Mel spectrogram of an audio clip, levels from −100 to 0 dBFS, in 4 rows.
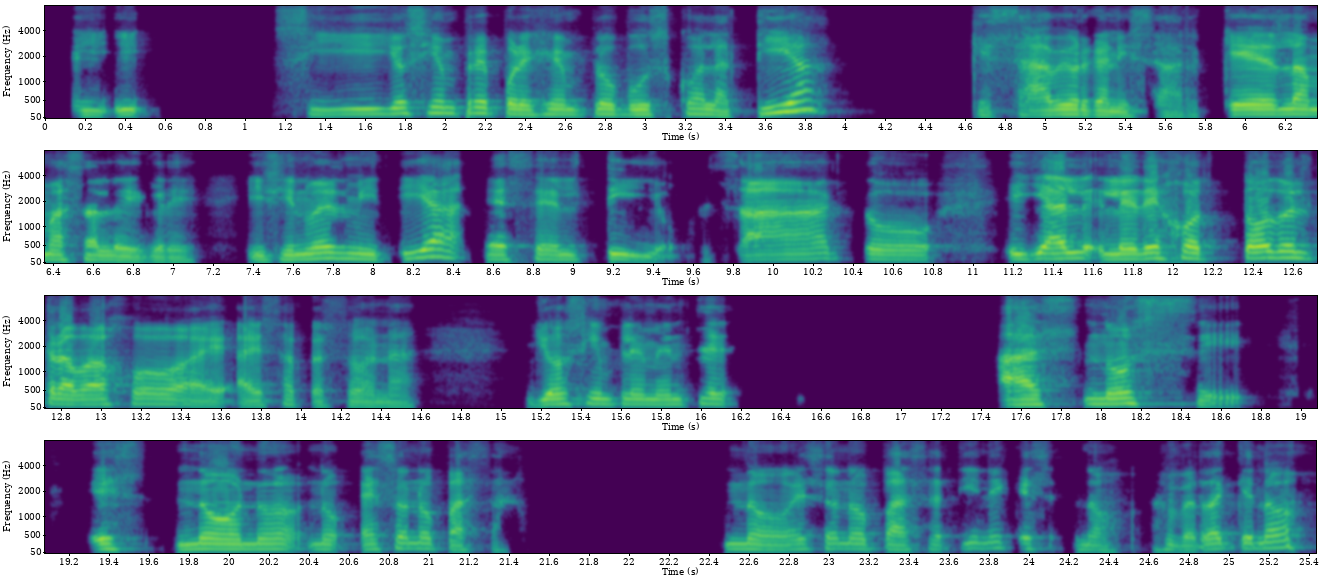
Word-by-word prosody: Y 115 -1 -6
y - - -8 0.6
sí, 130 +2 -4
yo 150 +1 +3
siempre, 155 0 0
por 135 -4 +2
ejemplo, 125 +1 0
busco 125 +2 -2
a 135 - +1
la 110 -4 -1
tía 205 - +2 0.7
que - - -9
sabe 125 +2 +2
organizar, 115 -5 -2
que 130 0 +6
es 125 - +3
la 130 0 +5
más 125 -1 0
alegre, 100 -4 -2 0.2
y 110 - -4
si 120 +3 -2
no 135 - +2
es 150 0 +5
mi 135 -3 0
tía, 185 +7 +1
es 120 +1 -2
el 120 -2 -2
tío, 120 -6 -3
exacto, 130 -1 0 0.3
y 130 - 0
ya 145 -1 +8
le 155 0 +4
le 135 +1 +6
dejo 150 0 +5
todo 155 +2 +5
el 160 -3 +2
trabajo 130 0 +2
a 110 - 0
a 105 - -2
esa 120 +3 -9
persona, 95 -3 -8 0.5
yo 135 +4 +1
simplemente 130 0 -4 1.3
Has 125 +1 +3
no 135 +2 +3
sé. 140 -4 -9 0.5
Es 135 +1 -2
no, 130 +1 +3
no, 135 +1 -2
no, 130 -1 -7
eso 130 +4 -3
no 140 -1 -4
pasa. - - -6 1.1
No, 125 -3 -2
eso 135 +2 -6
no 135 -1 -5
pasa, 120 -1 -3
tiene 150 +2 -8
que 140 - -5
s 140 - -20
no, 115 -5 -11 0.2
¿verdad 125 +4 -3
que 145 - -2
no? 165 +2 -2
130 Hz, 150 wpm, -22 LUFS, 120-140 Hz, 1.3 s, ya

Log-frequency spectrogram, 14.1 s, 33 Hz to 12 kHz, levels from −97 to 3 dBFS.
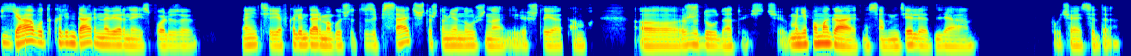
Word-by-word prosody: Я, 140 +5 +6
вот, 145 -4 -2
календарь, 135 0 +3
наверное, 110 -4 +1
использую. 105 +1 -5 0.6
Знаете, 110 -1 -3
я 100 - +1
в 100 - -18
календарь 115 -1 +3
могу 105 0 -1
что-то 105 +1 -11
записать, 110 +8 +1
что 120 - -2
что 120 -4 -7
мне 105 0 0
нужно 105 -1 -3
или - - -10
что 105 - -6
я 100 0 -2
там, 100 +3 -9 0.6
а, 100 0 0
жду, 110 -3 -2
да, 100 +1 -3
то 100 - -25
есть, - - -11
мне 115 +4 +1
помогает, 115 -8 +6
на 100 - -11
самом 95 -1 -4
деле, 105 0 0
для 95 -2 -5 1.1
Получается, 100 +1 -5
да. 125 +5 -10
105 Hz, 140 wpm, -26 LUFS, 100-115 Hz, 1.1 s, Я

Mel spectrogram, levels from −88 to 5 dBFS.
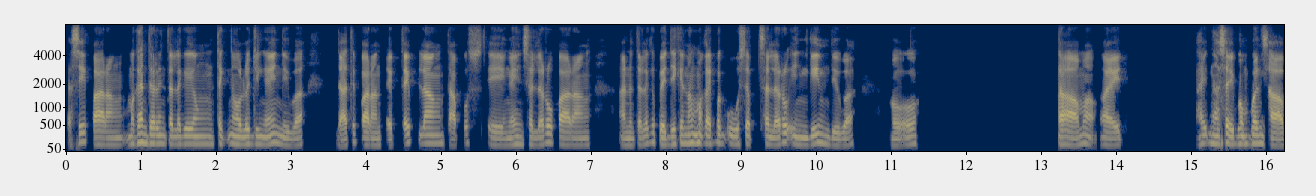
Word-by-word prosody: Kasi 165 +1 +2
parang 120 -1 +1
maganda 150 +1 +1
rin 145 - -2
talaga 135 0 0
'yong 135 -1 -2
technology 135 -1 -1
ngayon, 145 +2 +2
'di 120 -2 -4
ba? 115 - 0 0.5
Dati - - +2
parang 115 -7 +2
type-type 110 +9 0
lang, 145 0 +3
tapos 150 +2 -4
eh, 115 -2 -1
ngayon 120 +3 -3
sa 130 0 -1
laro 125 +7 0
parang 120 -4 0 0.4
ano 115 +1 -2
talaga 140 +7 -3
puwede 130 -2 +2
ka 150 - 0
nang 150 +1 -2
makipag-usap 140 -3 0
sa 135 - +1
laro 125 +5 +1
in-game, 135 +3 +1
'di 115 -3 -4
ba? 115 +2 -2 0.6
Oo. 130 +5 -3 1.9
Tama. 125 +4 +4
Kahit 120 -1 +2 0.9
kahit 145 +1 -3
nasa 140 +3 +4
ibang 140 +1 -1
bansa 145 -7 +3
135 Hz, 140 wpm, -25 LUFS, 120-145 Hz, 1.9 s, Tama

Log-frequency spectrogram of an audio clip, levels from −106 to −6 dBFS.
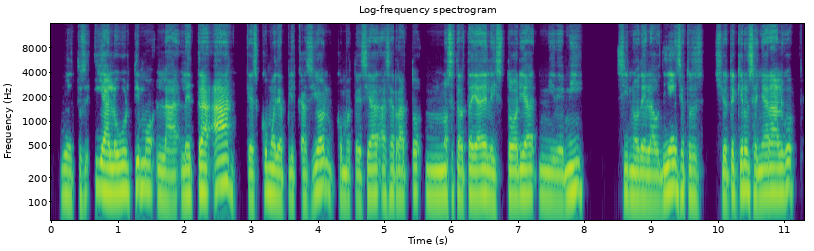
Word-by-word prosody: Y 125 0 -1
entonces 115 +1 -8
y, 155 -1 +1
a 135 - +5
lo 130 0 +5
último, 145 +1 +1
la 110 -3 -1
letra 125 +2 +2
A 165 -3 +4 0.2
que 115 - -6
es 110 - -4
como 130 -2 +1
de 120 - +2
aplicación, 115 +5 -3
como 115 -2 -4
te 110 - -6
decía 125 +5 -1
hace 125 0 -4
rato: 125 +2 -5
"No 120 0 +1
se 125 - -1
trata 125 0 -1
ya 120 0 +4
de 125 -1 +4
la 115 - 0
historia 125 +3 0
ni 115 -2 -2
de 110 -1 -1
mí, 140 +4 +2 0.5
sino 120 -2 -1
de 115 -1 +1
la 110 - +1
audiencia". 135 +6 +2
Entonces, 120 -4 -5
si 115 - -6
yo 110 - -1
te 130 - 0
quiero 145 0 +2
enseñar 130 0 +1
algo, 130 +4 +1
125 Hz, 210 wpm, -24 LUFS, 115-135 Hz, 0.5 s, a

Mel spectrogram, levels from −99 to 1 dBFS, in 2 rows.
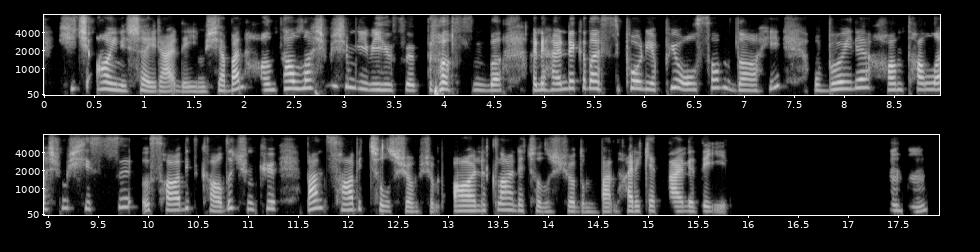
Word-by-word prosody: hiç 265 +1 +5
aynı 235 -6 +3
şeyler 175 -3 +3
değilmiş. 165 +2 +1
Ya, 190 +1 -1
ben 235 +6 +5
hantallaşmışım 275 - 0
gibi 235 -5 +2
hissettim 210 +1 -2
aslında. 210 -4 +1 0.3
Hani, 220 +1 +5
her 225 0 +4
ne 280 0 +7
kadar 275 -2 +4
spor 260 +4 -3
yapıyor 250 +5 -1
olsam 235 +6 -2 0.2
dahi 210 - -2 0.3
o, 210 -2 -10
böyle, 260 +6 +1
hantallaşmış 235 +5 0
hissi, 260 +4 -8 0.2
ııı, - - -3
sabit 225 +7 0
kaldı. 175 +4 -2
Çünkü 245 +2 -3 0.3
ben 280 - +4
sabit 225 +1 -2
çalışıyormuşum. 175 -4 +1 0.2
Ağırlıklarla 205 +3 +1
çalışıyordum 165 -4 -6
ben, 160 - +2
hareketlerle 175 -2 0
değil. 175 -1 -3 1.6
Hı 205 - -6
hı. 165 +3 -10
220 Hz, 120 wpm, -24 LUFS, 190-255 Hz, 1.6 s, ne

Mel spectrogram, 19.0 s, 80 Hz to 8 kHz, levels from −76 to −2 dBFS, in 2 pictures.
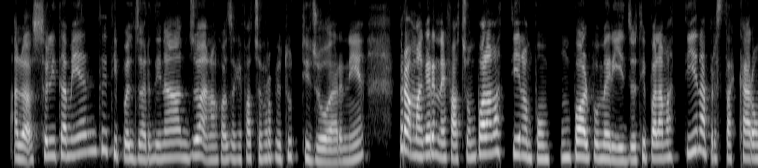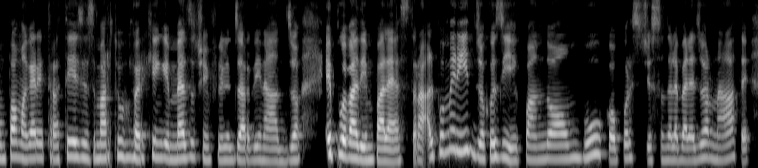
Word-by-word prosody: Allora 200 -2 +2
solitamente, 260 +7 -2
tipo, 245 -7 -3
il 205 - -3
giardinaggio 210 +3 -1
è 235 - +3
una 185 0 -4
cosa 195 +1 -5
che 195 - -8
faccio 205 0 -5
proprio 210 0 -6
tutti 225 0 -7
i - - -3
giorni, 170 +3 -1 0.4
però 325 -5 +7
magari 250 +2 +5
ne 215 -4 +1
faccio 200 0 -1
un 220 - -4
po' 260 - +5
la 265 0 +9
mattina 285 -4 -1
un 220 - -2
po' 200 -1 -3
un 215 0 -4
po' 230 - +3
al 215 -2 +8
pomeriggio. 185 -4 0
Tipo 215 +3 -3
alla 205 0 +6
mattina 270 +9 -1
per 210 -7 -8
staccare 205 0 0
un 200 -1 0
po' 225 +2 +3
magari 205 0 +1
tra 190 -2 -5
tesi 225 +1 +1
e - - -3
smart 200 +3 -1
working 215 -1 -1
in 200 -2 0
mezzo 200 +3 +2
ci 215 - -8
infilo 180 -1 -6
il 180 - -7
giardinaggio 175 -1 -2 0.3
e 255 - +6
poi 255 -1 +6
vado 205 -3 +7
in 180 0 +1
palestra. 170 +1 +1
Al 215 - -1
pomeriggio, 290 -4 0
così, 205 -4 -2
quando 190 +1 -3
ho 195 0 0
un 210 +2 -7
buco, 250 +2 -2
oppure 185 +5 -4
se 210 - -10
ci 180 - -8
son 180 +1 -9
delle 180 0 -3
belle 175 -1 -1
giornate 205 +1 -4
205 Hz, 210 wpm, -23 LUFS, 190-225 Hz, 0.4 s, la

